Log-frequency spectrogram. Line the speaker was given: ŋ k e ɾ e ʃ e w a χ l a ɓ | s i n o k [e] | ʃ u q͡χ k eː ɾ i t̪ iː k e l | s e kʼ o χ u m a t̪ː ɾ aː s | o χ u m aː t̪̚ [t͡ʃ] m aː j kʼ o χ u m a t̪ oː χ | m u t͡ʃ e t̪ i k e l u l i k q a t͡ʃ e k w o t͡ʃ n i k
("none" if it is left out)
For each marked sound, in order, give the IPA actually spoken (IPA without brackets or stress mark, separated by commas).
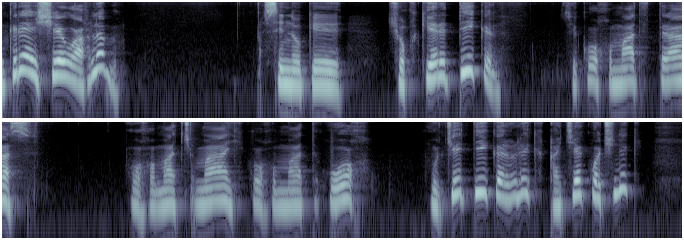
e, t͡ʃʼ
